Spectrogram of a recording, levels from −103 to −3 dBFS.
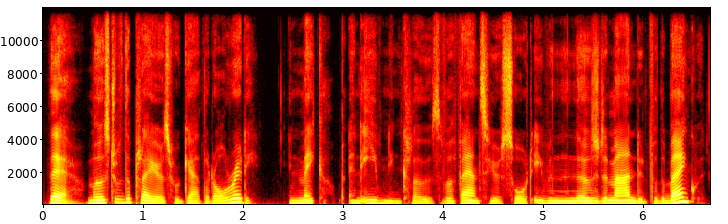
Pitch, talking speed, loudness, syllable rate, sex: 155 Hz, 205 wpm, -21 LUFS, 6.5 syllables/s, female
